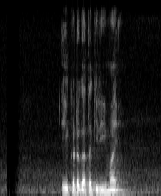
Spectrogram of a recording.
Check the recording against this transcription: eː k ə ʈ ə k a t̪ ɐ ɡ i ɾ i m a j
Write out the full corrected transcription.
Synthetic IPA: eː k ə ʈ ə ɡ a t̪ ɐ k i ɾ iː m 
